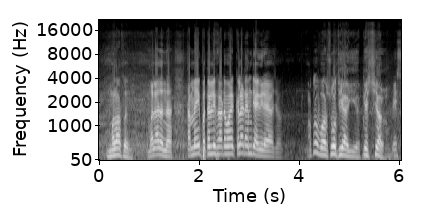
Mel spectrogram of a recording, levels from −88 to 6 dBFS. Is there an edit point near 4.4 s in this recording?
no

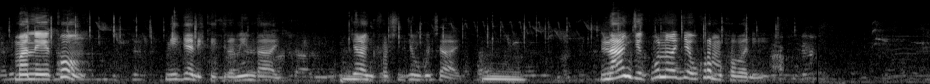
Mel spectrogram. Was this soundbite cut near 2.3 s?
no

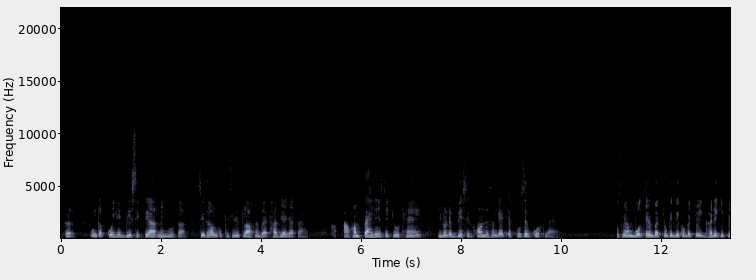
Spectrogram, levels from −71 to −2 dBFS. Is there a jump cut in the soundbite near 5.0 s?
no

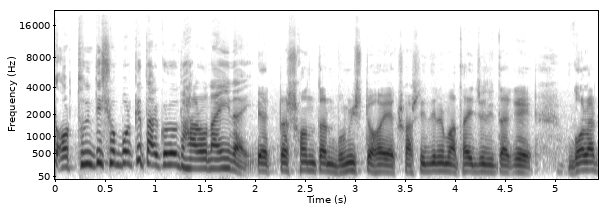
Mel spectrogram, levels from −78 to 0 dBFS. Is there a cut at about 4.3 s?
no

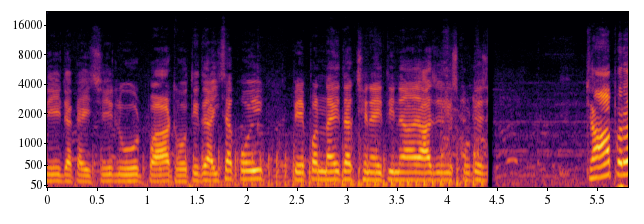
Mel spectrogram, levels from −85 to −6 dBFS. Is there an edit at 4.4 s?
yes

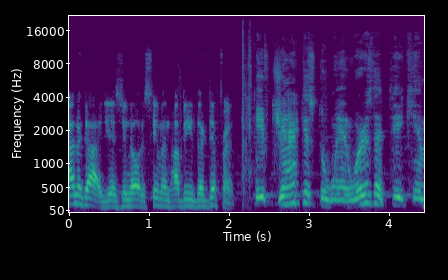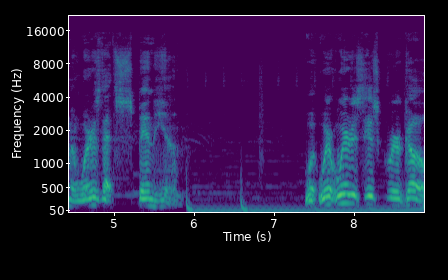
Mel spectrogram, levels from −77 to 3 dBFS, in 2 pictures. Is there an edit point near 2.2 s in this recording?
yes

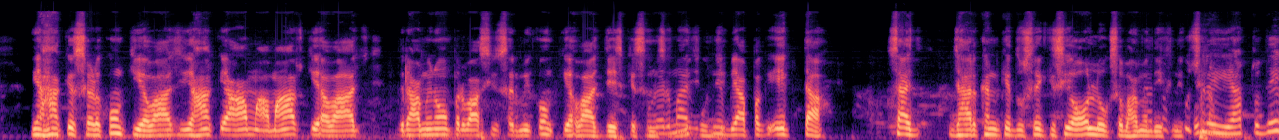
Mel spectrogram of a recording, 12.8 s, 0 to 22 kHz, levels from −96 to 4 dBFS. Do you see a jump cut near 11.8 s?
yes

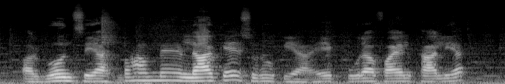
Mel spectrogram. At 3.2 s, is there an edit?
no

